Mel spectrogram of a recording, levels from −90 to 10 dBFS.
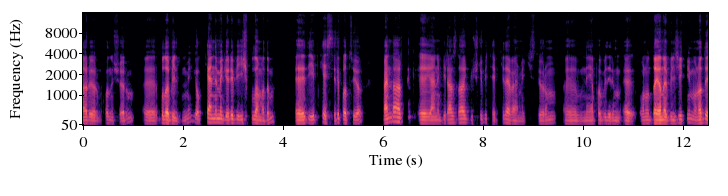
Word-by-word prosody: arıyorum, 100 -1 -1
konuşuyorum. 105 -3 -7 0.2
Eee, 90 -1 -3
"Bulabildin 100 -6 +3
mi?" 130 +9 -12
"Yok, - - -5
kendime 125 -1 +5
göre 110 +1 +1
bir 110 - -3
iş 110 0 -5
bulamadım." 100 -5 -1 0.4
eee, 100 +1 +5
deyip 105 0 -4
kestirip - - -4
atıyor. - - -1 0.4
Ben 120 +5 +5
de - - 0
artık, 140 -1 +2
eee, 105 - +3
yani, 100 -1 +1
biraz 110 0 -2
daha 120 0 +3
güçlü 115 0 -14
bir 120 - -13
tepki 115 - -13
de 110 -3 +3
vermek 85 -3 -8
istiyorum. 95 +5 -10 0.2
Eee, 90 -1 -4
ne 90 +1 -9
yapabilirim, 95 -1 -6
eee, 90 -2 0
ona 100 0 -6
dayanabilecek 100 +2 +6
miyim, 120 -3 -6
ona 105 +3 +2
da 115 - +5
105 Hz, 180 wpm, -25 LUFS, 95-110 Hz, 0.4 s, dayanabilecek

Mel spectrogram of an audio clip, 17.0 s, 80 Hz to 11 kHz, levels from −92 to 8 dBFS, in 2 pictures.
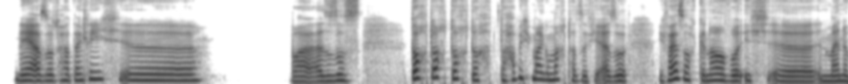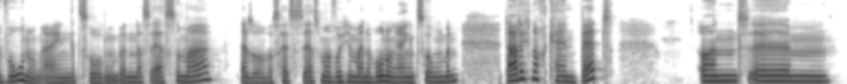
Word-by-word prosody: Ne, 225 -2 +4
also, 225 0 +3
tatsächlich, 235 +5 -2
äh 230 -1 +2 0.9
boah, 195 - -1
also, 200 +3 +1
das 220 -1 -2 0.5
doch, 305 +2 +7
doch, 340 0 +2
doch, 295 0 0
doch, 235 -1 -3
da 230 +2 -4
habe 265 - -1
ich 320 - -6
mal 275 -1 +3
gemacht 255 +1 -1
tatsächlich. 205 -3 -4
Also, 205 +1 +2 0.3
ich 205 - -8
weiß 285 +5 +6
noch 255 -2 0
genau, 230 0 +3
wo 210 - +3
ich, 215 +1 -2
äh, 195 -1 +1
in - - -2
meine 205 -1 +2
Wohnung 195 -4 +1
eingezogen 170 - -5
bin 180 - -3
das 180 -1 -6
1. 180 +2 -4
Mal 200 +7 0 0.3
also, 170 -2 -4
was 170 +2 -8
heißt 190 -3 -3
das - - -11
1. 185 +1 -4
Mal, 190 -1 -1
wo 190 - -1
ich 190 - -4
in - - 0
meine 180 -1 0
Wohnung 195 -2 +3
eingezogen 180 +1 -2
bin, 210 +4 -1 0.4
da - - +5
hatte 290 - +8
ich 290 - -6
noch 280 -3 0
kein 200 -4 -2
Bett 240 - 0 0.8
und, 210 0 +2
ähm 205 -1 +1
210 Hz, 190 wpm, -21 LUFS, 190-230 Hz, 0.9 s, hatte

